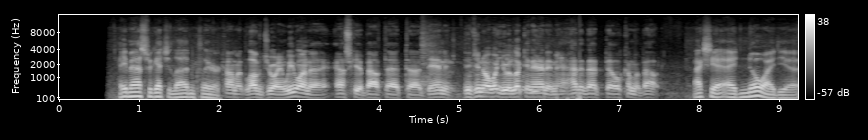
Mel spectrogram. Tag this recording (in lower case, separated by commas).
speech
